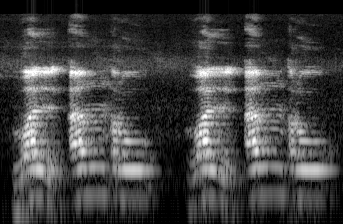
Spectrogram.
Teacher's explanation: लाम की आवाज भी टकरा कर नहीं आनी चाहिए और मीम की भी टकरा कर नहीं आएगी, जुम्बिश के साथ वापस नहीं आएगी। और रॉ पर पेश है तो रॉ को पूर करेंगे। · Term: इजहार शफी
